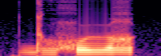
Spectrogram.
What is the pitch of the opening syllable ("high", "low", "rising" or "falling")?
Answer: high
